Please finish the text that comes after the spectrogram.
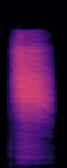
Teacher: It's a hard T that flows right into an S. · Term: affricates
